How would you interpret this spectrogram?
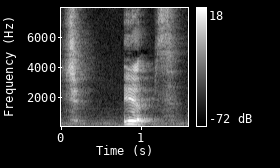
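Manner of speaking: "Ch-ips" split, a long pause after "ch"; sounded-out word. Shown as a demonstration. Teacher leads the class to say it along, "Ch-ips" split in two. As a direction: isolate the "ch", then release "ips". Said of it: "Say it with me".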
